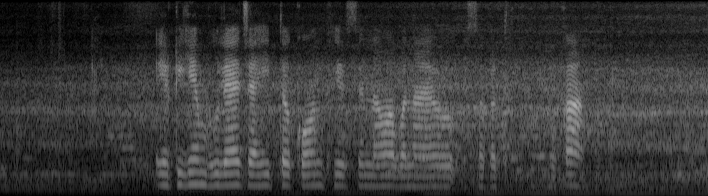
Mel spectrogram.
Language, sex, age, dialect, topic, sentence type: Chhattisgarhi, female, 25-30, Northern/Bhandar, banking, question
